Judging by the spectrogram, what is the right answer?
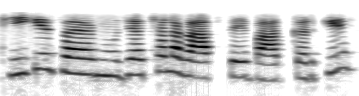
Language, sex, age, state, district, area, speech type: Hindi, female, 18-30, Madhya Pradesh, Gwalior, urban, conversation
